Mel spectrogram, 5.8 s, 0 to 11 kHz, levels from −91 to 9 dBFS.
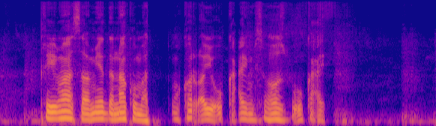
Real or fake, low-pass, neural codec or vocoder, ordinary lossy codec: fake; none; vocoder, 22.05 kHz, 80 mel bands, WaveNeXt; none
